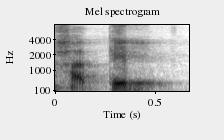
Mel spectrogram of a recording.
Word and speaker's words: Habib: Ada yang nulis Abi Abdurrahman Habib Asulami. Itu di harakatnya kitab itu ada yang nulis Hubab. L yang benar. Oh nggih. Yang benar itu bacanya habib.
